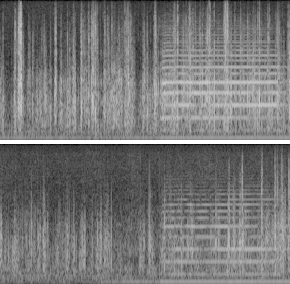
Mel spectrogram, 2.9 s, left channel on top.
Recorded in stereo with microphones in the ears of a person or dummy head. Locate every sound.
1.6 s a trumpet: 55° left (ahead or behind), 1.3 m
